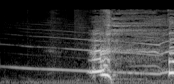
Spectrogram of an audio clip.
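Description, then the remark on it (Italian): Ambulance and police car sirens blare together, a long wailing tone sliding slowly downward while two sharp, loud warbling yelps burst over it. No one speaks. “Salve Enrico Fedele, sta arrivando l'ambulanza. Ambulanza o polizia? Tutte e due.”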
